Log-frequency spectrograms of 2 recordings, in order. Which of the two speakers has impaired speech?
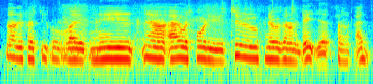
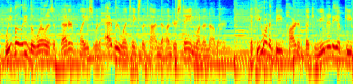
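The first: facial paralysis; one side of face paralyzed, lifelong, prenatal cause; unclear speech, somewhat like stuttering but not stuttering.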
